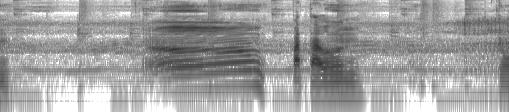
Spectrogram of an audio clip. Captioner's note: engine revving; engine roaring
